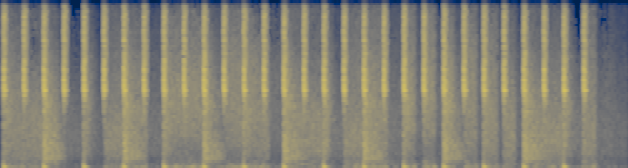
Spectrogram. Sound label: Basic Dance Sound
